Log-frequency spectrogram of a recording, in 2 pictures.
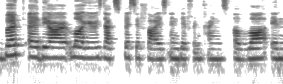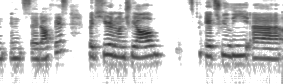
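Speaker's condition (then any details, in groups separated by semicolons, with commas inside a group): No condition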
